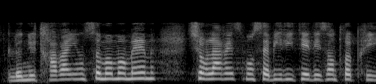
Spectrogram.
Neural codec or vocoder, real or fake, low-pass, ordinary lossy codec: codec, 16 kHz in and 24 kHz out, 1 kbps, XY-Tokenizer; fake; 7.2 kHz; none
